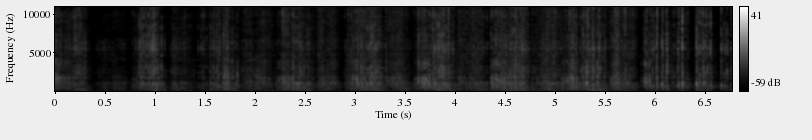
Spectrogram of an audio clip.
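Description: Long nails slowly and hard scratch the textured surface of a hollow cardboard tube lying on its side, using both hands. The result is a steady run of coarse, rasping scrapes centered in the midrange with a low hollow rumble underneath, swelling and easing unevenly from stroke to stroke.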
